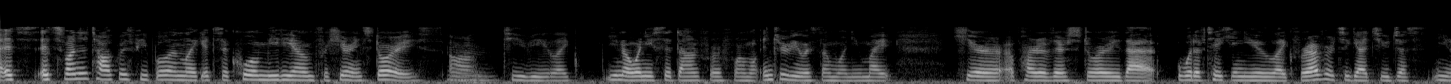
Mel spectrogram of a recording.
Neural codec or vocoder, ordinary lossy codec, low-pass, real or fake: none; MP3, 24 kbps; 7.2 kHz; real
